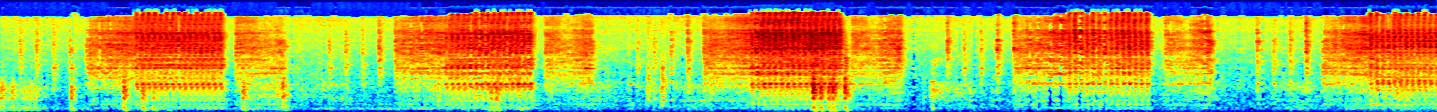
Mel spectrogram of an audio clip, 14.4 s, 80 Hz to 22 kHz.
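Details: Commodore 1541 disk drive (test drive's mechanism on the faulty drive's board and power supply) looping continually: rapid rattling clacks and buzzes about three a second as the head hunts for a track; head knocking.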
